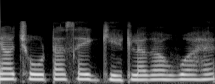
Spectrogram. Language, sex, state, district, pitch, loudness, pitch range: Hindi, female, Maharashtra, Chandrapur, 230 Hz, -14 LUFS, 220-235 Hz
